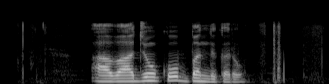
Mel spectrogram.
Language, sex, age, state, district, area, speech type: Hindi, male, 18-30, Uttar Pradesh, Jaunpur, rural, read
